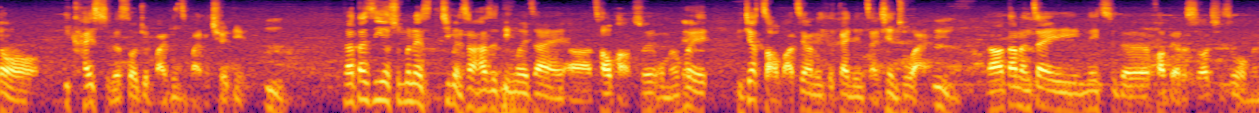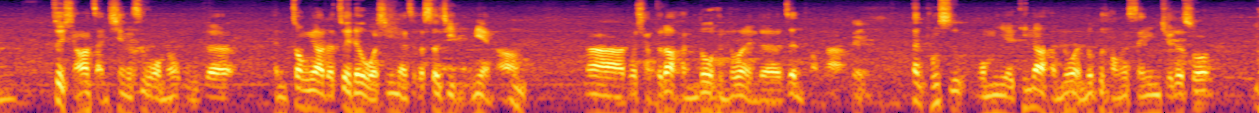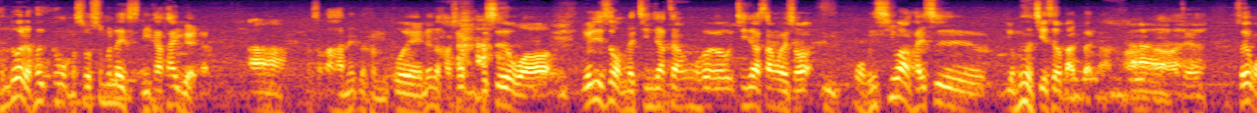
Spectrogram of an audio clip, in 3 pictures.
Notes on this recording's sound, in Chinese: Kisplay米蘭二輪車展現場直擊！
